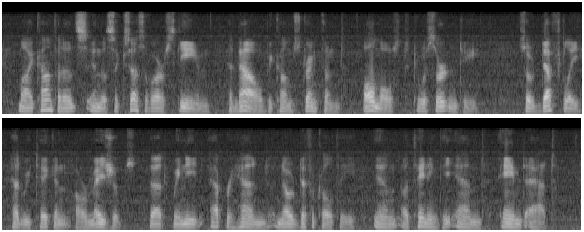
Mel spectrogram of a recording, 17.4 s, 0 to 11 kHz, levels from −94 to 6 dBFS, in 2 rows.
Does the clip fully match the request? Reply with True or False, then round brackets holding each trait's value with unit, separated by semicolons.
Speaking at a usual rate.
False (125 wpm)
